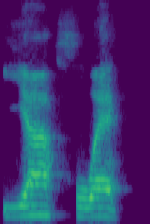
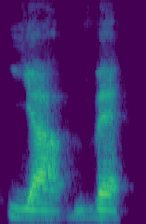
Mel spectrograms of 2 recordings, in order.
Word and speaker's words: Yahweh: Porque o nome de Deus, a pronúncia mais provável seja Yahweh, ou como outros dizem, Yahvé. Mas Yahweh deve ser o mais provável.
